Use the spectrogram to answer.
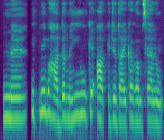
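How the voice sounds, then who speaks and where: A woman's voice: mid-range voice, steady tone, dark tone, close to an everyday voice. A woman reading the lines of a loving young wife in an earnest, emotional way.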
